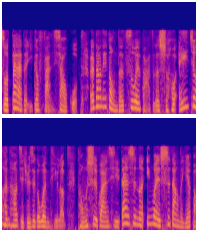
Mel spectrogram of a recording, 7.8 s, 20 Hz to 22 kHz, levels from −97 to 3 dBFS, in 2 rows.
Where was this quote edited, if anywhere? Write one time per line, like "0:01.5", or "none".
0:05.3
